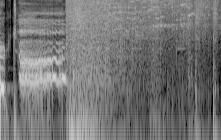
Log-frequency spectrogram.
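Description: A produced transition sound effect: a brief tone, then about half a second in a sudden glass-shattering crash that thins out over the next second and a half.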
